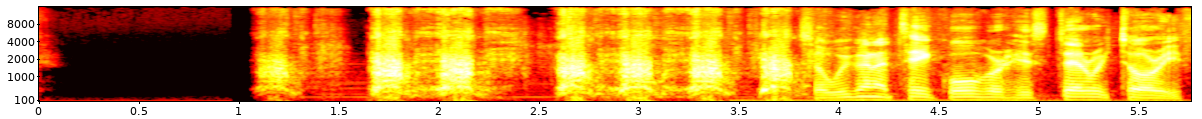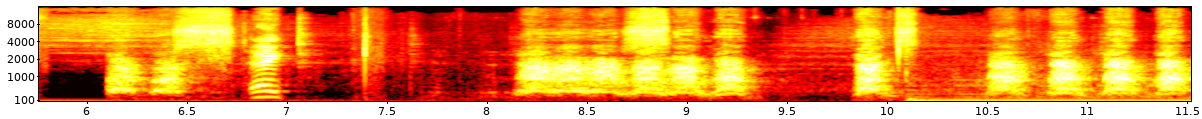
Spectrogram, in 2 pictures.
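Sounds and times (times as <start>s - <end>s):
dog barking frantically in sharp yaps: 1.1s - 3.8s, 6.1s - 6.6s, 8.1s - 11.5s
speech: 3.9s - 5.8s, 6.8s - 7.2s.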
